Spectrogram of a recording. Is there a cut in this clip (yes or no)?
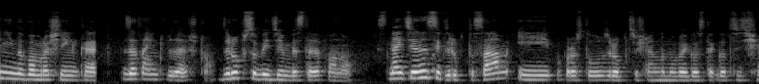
yes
